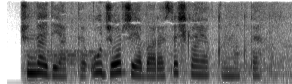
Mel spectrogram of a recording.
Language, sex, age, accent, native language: Uzbek, female, 18-24, Andijon, Uzbek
